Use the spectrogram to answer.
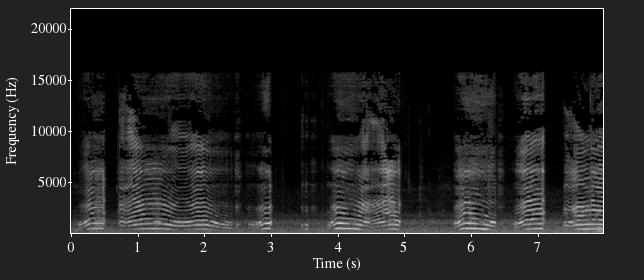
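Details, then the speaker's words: Hunger cry of a two-month-old girl, taken off feeding before she was done: rhythmic, wailing cries in repeated bursts with gasping pauses, about 31 a minute. "she probably still hungry because if people came out with our food before she was completely done so I had to take her off to get the food through the the window"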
